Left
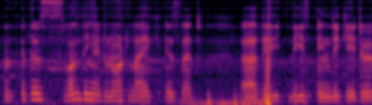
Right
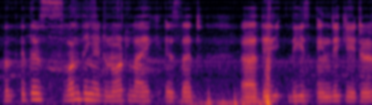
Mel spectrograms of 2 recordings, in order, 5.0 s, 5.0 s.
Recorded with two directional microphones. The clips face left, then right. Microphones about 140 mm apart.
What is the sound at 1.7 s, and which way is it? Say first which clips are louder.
Speech: right 1 dB; 10° left (ahead or behind).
